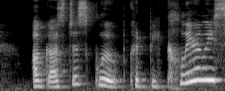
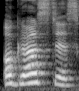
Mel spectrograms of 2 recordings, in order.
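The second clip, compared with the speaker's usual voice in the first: loud, raised call of the name; crying out; 5 semitones higher, 9 dB louder than usual. Acted. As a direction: call him sharply. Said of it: "cried Mister Wonka".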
